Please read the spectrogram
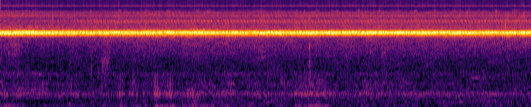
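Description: Night insects trilling in one continuous, steady high-pitched chorus.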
